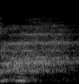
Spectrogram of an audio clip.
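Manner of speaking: long airy exhale; demonstrated relaxing sigh; big sigh out. Shown as a demonstration. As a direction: let the breath go in a voiceless sigh. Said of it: "a big sigh out".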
